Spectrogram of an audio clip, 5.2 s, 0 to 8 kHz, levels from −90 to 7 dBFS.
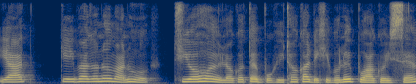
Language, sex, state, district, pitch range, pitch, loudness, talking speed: Assamese, female, Assam, Kamrup Metropolitan, 195-240 Hz, 220 Hz, -16 LUFS, 115 wpm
